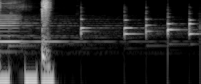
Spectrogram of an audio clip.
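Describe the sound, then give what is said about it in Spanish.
A mobile phone ringtone chimes a quick electronic melody of bright, repeating tones, fairly loud, following a few brief thumps at the start. “Apaga el celular.”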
